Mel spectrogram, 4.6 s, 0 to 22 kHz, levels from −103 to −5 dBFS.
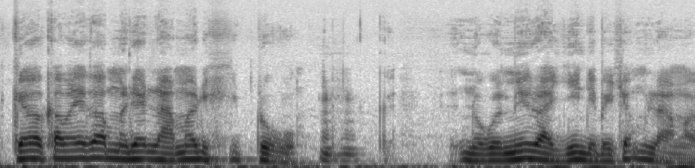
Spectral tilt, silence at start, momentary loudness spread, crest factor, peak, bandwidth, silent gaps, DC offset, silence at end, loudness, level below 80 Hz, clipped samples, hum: -8 dB/octave; 0 s; 15 LU; 16 dB; -4 dBFS; 15.5 kHz; none; under 0.1%; 0 s; -20 LUFS; -44 dBFS; under 0.1%; none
